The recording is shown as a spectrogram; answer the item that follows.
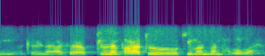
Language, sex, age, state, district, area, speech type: Assamese, female, 18-30, Assam, Sonitpur, rural, conversation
